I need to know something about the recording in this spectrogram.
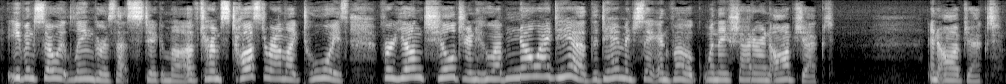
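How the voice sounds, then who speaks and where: A woman performing slam poetry as a poet, with dramatic, deliberate delivery and emphatic phrasing. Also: sits high, sharp tone, dry recording.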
